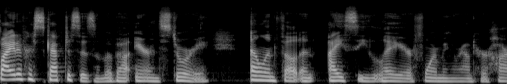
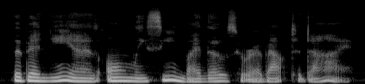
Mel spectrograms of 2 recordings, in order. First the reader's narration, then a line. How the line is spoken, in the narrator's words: whispered slowly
